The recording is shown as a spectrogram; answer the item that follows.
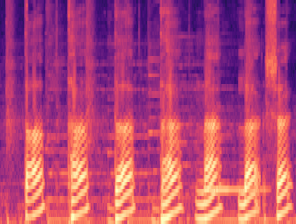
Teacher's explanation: इनका उच्चारण जीभ के ऊपरी दांतों से टकराने से होता है, ये दांत से निकलते हैं, इसलिए आपको यहाँ पर भी ये याद रखना है।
